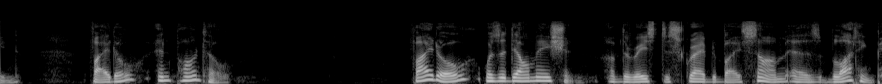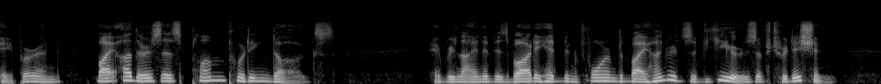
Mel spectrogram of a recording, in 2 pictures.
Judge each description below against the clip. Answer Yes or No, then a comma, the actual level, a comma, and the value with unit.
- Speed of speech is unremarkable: No, slow, 130 wpm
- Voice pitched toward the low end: Yes, low, 130 Hz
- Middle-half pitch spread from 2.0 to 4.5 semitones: No, average, 5.3 semitones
